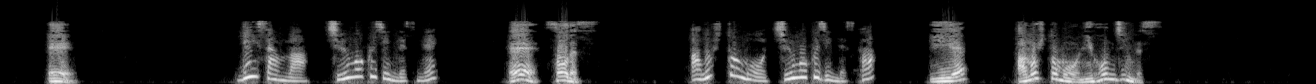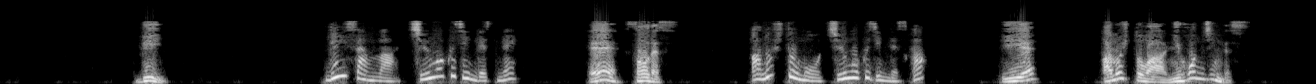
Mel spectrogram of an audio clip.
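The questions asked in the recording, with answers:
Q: あの人も中国人ですか?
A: B: いいえ、あの人は日本人です。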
